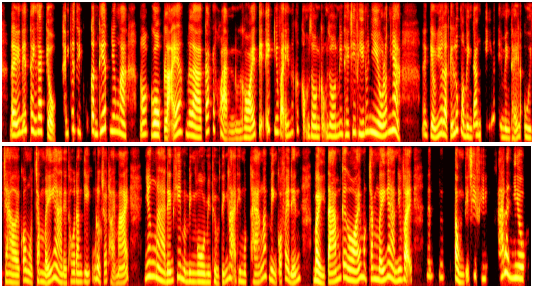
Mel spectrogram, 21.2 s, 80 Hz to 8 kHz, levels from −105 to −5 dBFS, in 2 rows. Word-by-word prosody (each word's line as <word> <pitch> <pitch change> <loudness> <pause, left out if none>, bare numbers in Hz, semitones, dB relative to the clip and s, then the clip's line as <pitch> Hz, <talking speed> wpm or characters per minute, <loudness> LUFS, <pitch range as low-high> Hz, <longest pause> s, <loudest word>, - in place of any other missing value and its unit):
đấy, 235 +3 +5
nên 340 - -1
thành 330 -4 +1
ra, 305 - +5
kiểu, - - +2
thấy 260 - -2
cái 360 - -2
gì 290 - -3
cũng - - -40
cần 315 -6 +4
thiết 355 +6 +4
nhưng 315 -2 -4
mà 250 -3 +4 0.3
nó 250 +1 -1
gộp 235 0 +6
lại 180 - +7
á, 295 - +3
là 215 -5 +4
các 300 +11 0
cái 360 - -4
khoản 155 -2 0
gói 185 +3 +4
tiện 455 +3 +2
ích 360 - +1
như 295 - -3
vậy 225 - +1
nó 285 - -13
cứ 345 - -10
cộng - - -7
dồn, 205 -2 -2
cộng - - -8
dồn, 210 0 -3
mình 255 0 -7
thấy 245 0 -4
chi 295 - -3
phí 250 -1 0
nó 295 - -6
nhiều 270 -8 +2
lắm 245 +6 -1
nha. 330 +1 +4 0.4
À, 240 - -8
kiểu 210 -5 +2
như 255 +6 -1
là, 235 -3 +5
cái 220 - -1
lúc 335 +1 -2
mà 265 - +2
mình 210 -4 -2
đăng 225 +2 +2
ký 235 - -12
á, 290 - -10
thì 205 - -10
mình 180 -2 -4
thấy 165 -2 -5
là 215 - -6
"Ôi 190 -2 -4
cha 180 -1 -3
ơi! 160 -1 0
Có 210 +1 -2
một 180 -4 -8
trăm 190 -2 -3
mấy 165 +4 0
ngàn 230 -11 -1
thì 155 - -4
thôi 185 0 -6
đăng 180 -1 -2
ký 175 -1 -4
cũng 235 - -17
được - - 0
cho 185 - -6
thoải - - -8
mái" 155 +1 +1 0.3
nhưng 290 +2 -1
mà 215 -7 +1
đến 185 +1 +1
khi 270 +4 -4
mà 210 - -5
mình 185 -1 -6
ngồi 180 -1 -1
mình 170 0 -6
thử 165 - -6
tính 175 +6 -7
lại - - 0
thì 195 - -7
một 175 -1 -9
tháng 170 +6 -2
á, 285 - -2
mình 210 -7 -3
có 180 - -3
phải 225 +3 -1
đến 170 +1 -2 0.3
7-8 185 +3 +6
cái 270 - -1
gói 210 +1 +4
một 275 0 -6
trăm 235 -1 -2
mấy 205 +1 +4
ngàn 250 -6 0
như 215 +2 -2
vậy, - - +7 0.3
nên, 295 0 -11
ừm, 270 - -13 0.2
tổng 215 - +6
cái - - -6
chi 300 - +1
phí 235 - -6 0.3
khá - - 0
là 375 - +4
nhiều 255 -1 +1
225 Hz, 310 wpm, -23 LUFS, 185-270 Hz, 0.4 s, lại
